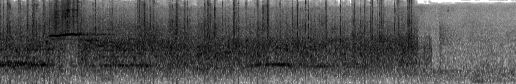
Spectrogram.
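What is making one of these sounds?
A crowd claps and cheers in a large echoing hall.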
